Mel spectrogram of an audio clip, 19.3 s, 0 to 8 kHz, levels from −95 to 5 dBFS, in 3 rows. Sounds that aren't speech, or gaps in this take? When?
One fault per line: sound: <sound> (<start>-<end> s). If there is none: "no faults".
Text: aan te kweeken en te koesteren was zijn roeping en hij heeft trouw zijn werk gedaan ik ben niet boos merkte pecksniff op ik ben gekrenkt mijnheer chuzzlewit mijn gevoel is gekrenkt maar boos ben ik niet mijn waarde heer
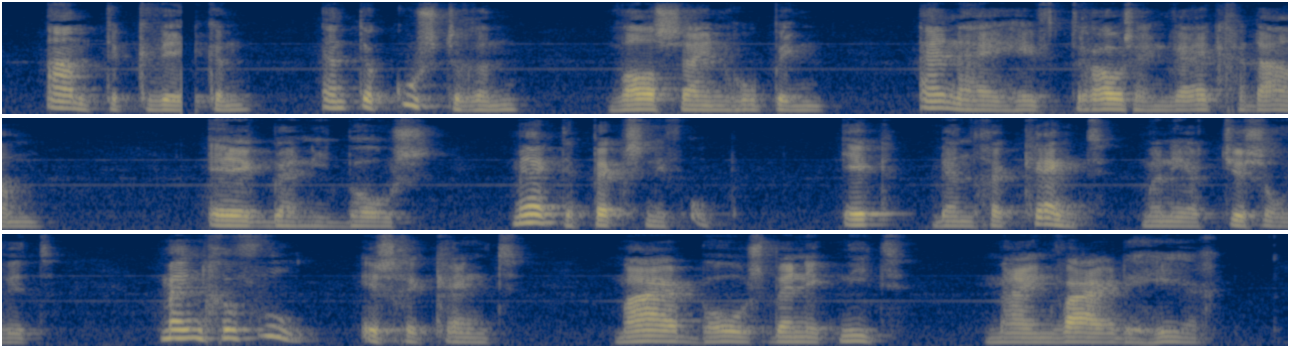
sound: dropout (0.9-1.0 s)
